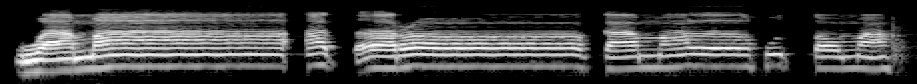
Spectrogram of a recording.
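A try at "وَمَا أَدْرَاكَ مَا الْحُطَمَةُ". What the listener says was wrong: Mad tobi'i menjadi pendek kalau ketemu sukun tuh Pak. Ditandai dengan warna oranye. Karena ini warna oranye maka berapapun hurufnya jangan dibaca. Dari sini nyamber ke sini Pak. Mal. Bapak tadi masih ragu, di sini panjang.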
